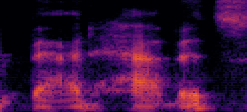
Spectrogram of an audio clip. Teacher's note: supposed to be there it sounds nice and clear bad habits notice i'm not even stopping the d i'm doing a little weak d and then going into the h · you can always push out the h it's supposed to be there it sounds nice and clear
